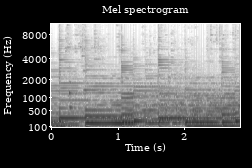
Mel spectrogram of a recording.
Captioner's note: gentle music continues; sheep bells clanging; dogs barks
